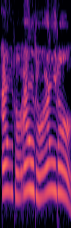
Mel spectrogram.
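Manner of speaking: calling out from a distance. Playing a character calling out from far away to get someone's attention, shouting from afar. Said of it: "you hear shouting in the distance".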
